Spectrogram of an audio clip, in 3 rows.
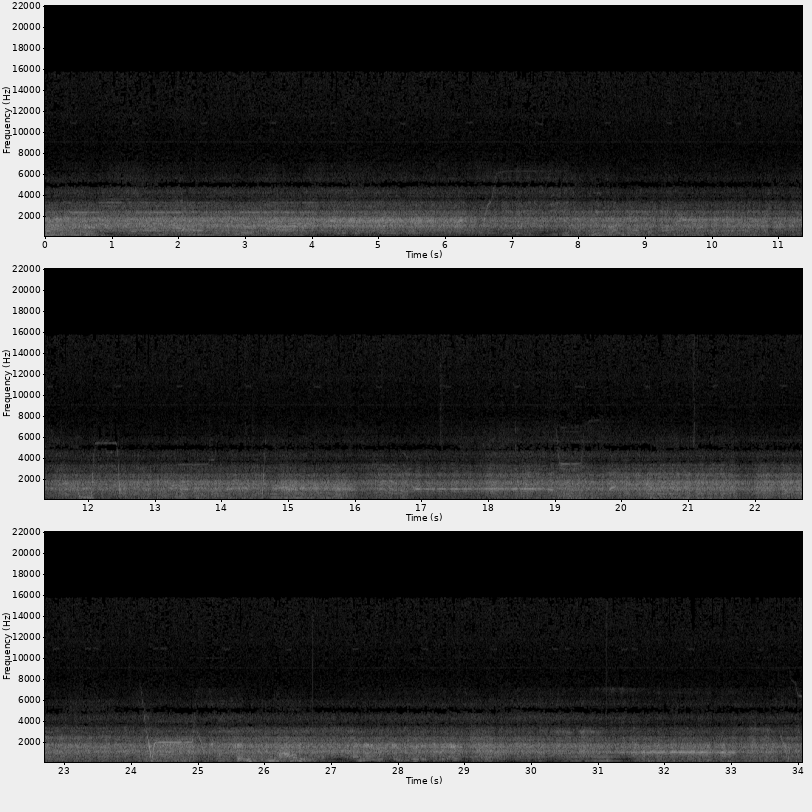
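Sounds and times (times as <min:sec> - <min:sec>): garbled radio stations: 0:00.0 - 0:34.0
radio static hiss: 0:00.0 - 0:34.0.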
